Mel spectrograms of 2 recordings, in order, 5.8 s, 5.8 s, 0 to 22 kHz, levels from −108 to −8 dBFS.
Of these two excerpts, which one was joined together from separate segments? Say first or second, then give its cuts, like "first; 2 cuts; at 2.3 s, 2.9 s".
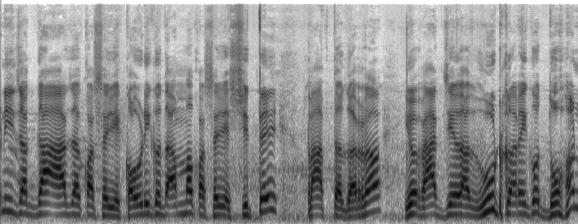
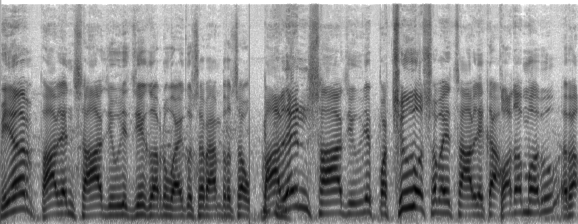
second; 2 cuts; at 2.5 s, 5.0 s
